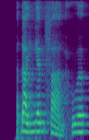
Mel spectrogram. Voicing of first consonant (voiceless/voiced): voiced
